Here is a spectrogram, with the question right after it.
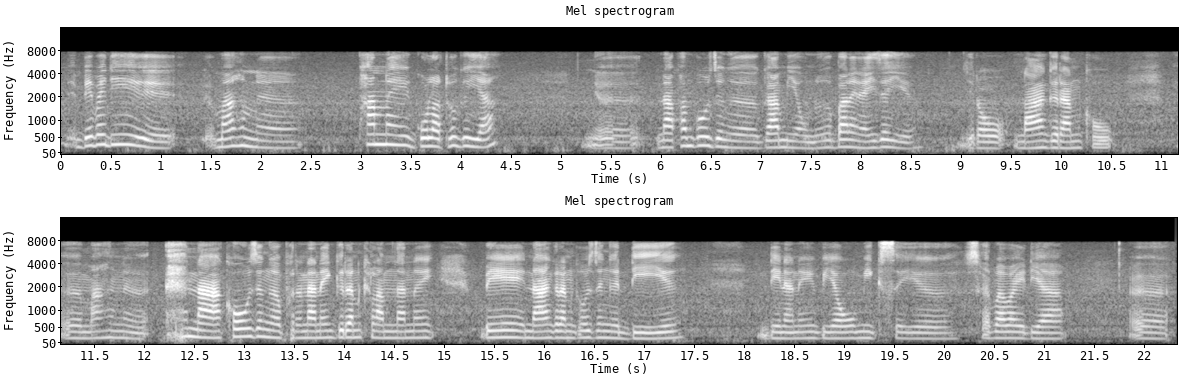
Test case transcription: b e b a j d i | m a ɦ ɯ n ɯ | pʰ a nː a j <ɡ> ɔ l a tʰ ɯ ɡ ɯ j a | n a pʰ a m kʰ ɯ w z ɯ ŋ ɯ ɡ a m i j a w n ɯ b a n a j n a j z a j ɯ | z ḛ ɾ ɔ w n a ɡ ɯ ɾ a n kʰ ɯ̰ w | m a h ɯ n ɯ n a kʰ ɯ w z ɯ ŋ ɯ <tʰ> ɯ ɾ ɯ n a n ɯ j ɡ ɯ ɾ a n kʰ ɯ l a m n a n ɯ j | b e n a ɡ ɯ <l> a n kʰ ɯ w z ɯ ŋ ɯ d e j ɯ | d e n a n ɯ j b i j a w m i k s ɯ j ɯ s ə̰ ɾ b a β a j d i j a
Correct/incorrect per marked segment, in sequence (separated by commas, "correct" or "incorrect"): correct, incorrect, incorrect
